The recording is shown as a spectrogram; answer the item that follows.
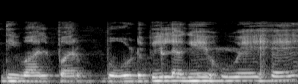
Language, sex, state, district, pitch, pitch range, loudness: Hindi, male, Madhya Pradesh, Dhar, 175 Hz, 160-185 Hz, -14 LUFS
